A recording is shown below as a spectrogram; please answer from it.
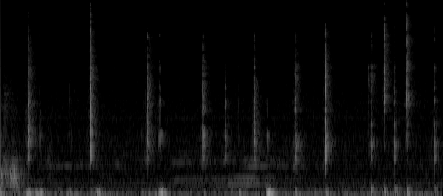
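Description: A hollow red plastic Xbox controller, held in both hands, is clicked by fingertips on the D-pad, face buttons and thumbsticks. About fourteen short, sharp plastic clicks and taps land at an uneven pace, each bright and dying away almost at once over a soft low thump.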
